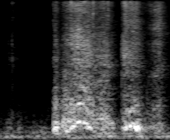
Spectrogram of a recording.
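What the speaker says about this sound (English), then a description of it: "Look at that top zipper." Zipper on a crossbody bag pulled closed in two quick, close rasping strokes with a brief pause between, clear and without talk.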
